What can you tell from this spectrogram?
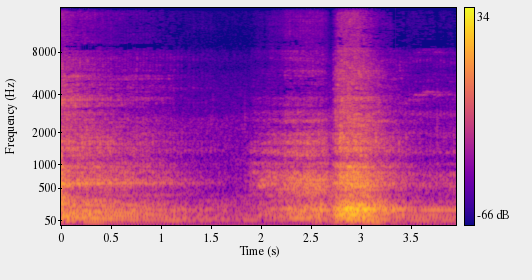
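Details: Captive tiger, caged and angry, giving a low rumbling growl that dips quiet midway, then bursts into a louder, harsher roar near the end.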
